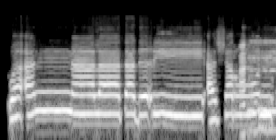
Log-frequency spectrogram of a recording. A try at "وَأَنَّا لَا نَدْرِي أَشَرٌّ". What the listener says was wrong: Anna la nadri pakai nun. nadri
